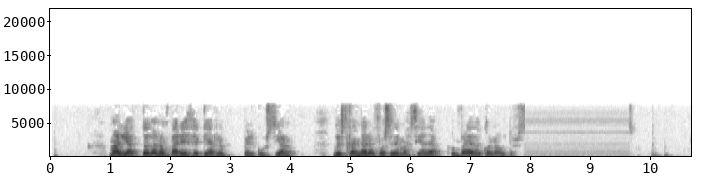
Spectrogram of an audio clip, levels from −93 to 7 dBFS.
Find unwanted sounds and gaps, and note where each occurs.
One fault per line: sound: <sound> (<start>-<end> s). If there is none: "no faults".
no faults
